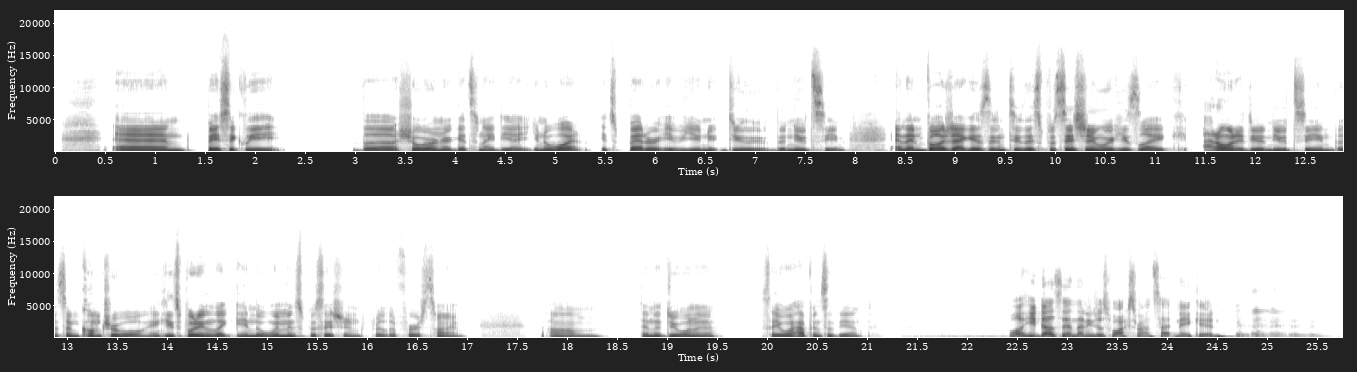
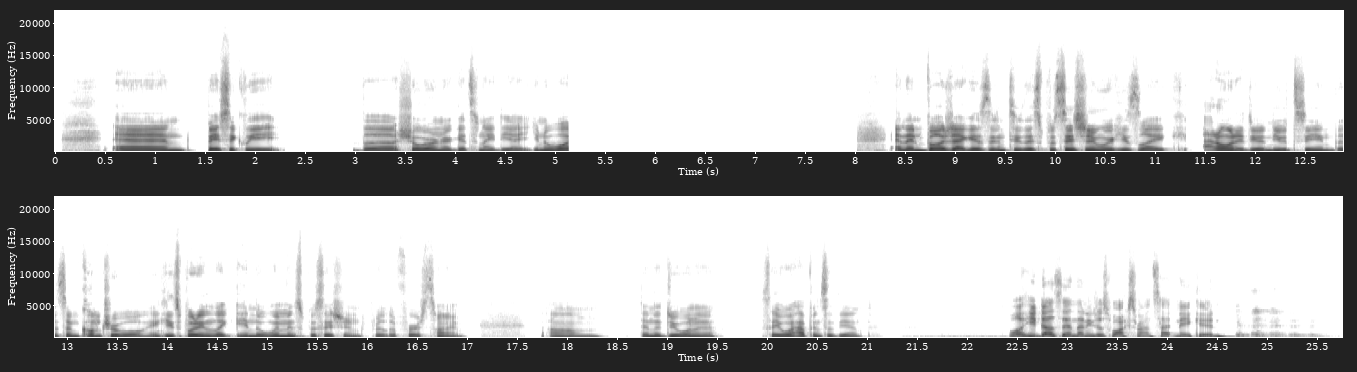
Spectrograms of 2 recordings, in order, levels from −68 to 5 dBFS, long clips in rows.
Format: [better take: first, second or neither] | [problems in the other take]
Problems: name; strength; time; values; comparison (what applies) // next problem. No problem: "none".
first | audio cutting out; at 5 s for 3 s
